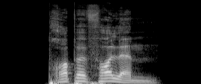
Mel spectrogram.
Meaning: strong dative masculine/neuter singular of proppevoll
- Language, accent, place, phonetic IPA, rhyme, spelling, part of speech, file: German, Germany, Berlin, [pʁɔpəˈfɔləm], -ɔləm, proppevollem, adjective, De-proppevollem.ogg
